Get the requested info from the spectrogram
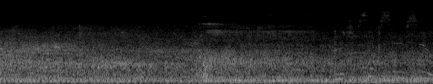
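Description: Steady low engine hum over an even outdoor background noise.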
